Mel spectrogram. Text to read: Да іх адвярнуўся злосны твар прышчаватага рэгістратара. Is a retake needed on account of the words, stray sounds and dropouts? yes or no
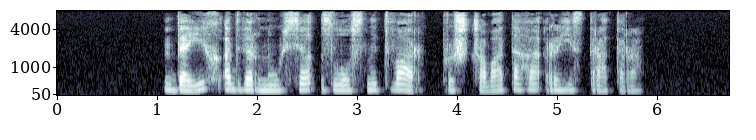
no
